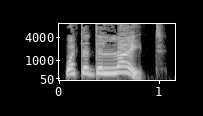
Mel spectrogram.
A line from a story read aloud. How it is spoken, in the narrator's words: Crafty exclaimed from beyond Alamra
